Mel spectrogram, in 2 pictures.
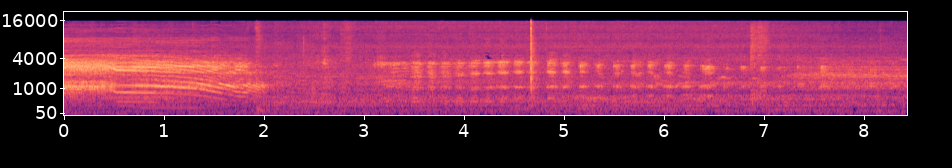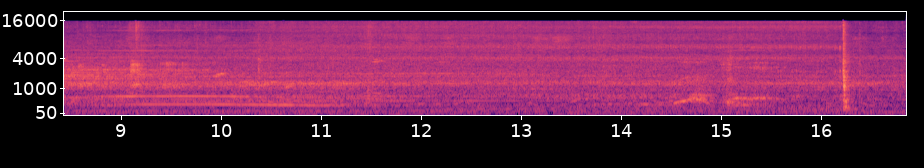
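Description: Halloween animatronic prop sound effects from a speaker: a loud shriek that falls in pitch, then a rapid pulsing sound at about four pulses a second that fades, with faint tones later.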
